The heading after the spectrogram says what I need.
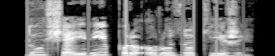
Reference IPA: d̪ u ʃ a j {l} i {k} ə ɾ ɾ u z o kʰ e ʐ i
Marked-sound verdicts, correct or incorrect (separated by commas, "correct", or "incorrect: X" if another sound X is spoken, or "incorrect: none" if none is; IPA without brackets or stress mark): incorrect: ɾ, incorrect: p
